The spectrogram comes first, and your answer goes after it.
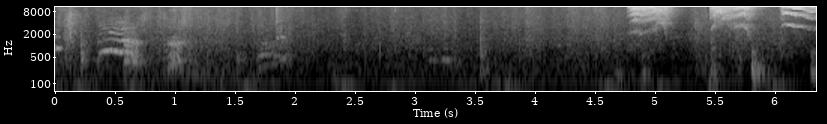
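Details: Rhodesian Ridgeback puppies from a litter of 12, six weeks old, playing wildly: brief harmonic yelps and whines in the first two seconds, then loud shrill high-pitched squeal bursts near the end over scuffling noises.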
